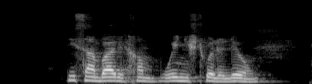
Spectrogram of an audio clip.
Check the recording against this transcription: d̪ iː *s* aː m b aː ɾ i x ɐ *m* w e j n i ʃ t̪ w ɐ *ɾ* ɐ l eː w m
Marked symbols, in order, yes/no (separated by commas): yes, yes, no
